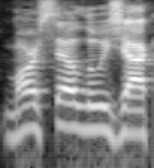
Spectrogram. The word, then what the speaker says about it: Marcel Louis-Jacques: I was Marcel Louis-Jacques. I hope I pronounced your name correctly.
